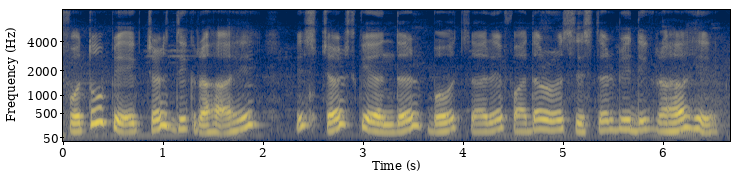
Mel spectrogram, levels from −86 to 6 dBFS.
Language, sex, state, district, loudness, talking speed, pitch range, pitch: Hindi, male, Arunachal Pradesh, Papum Pare, -16 LUFS, 180 wpm, 145-185 Hz, 165 Hz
